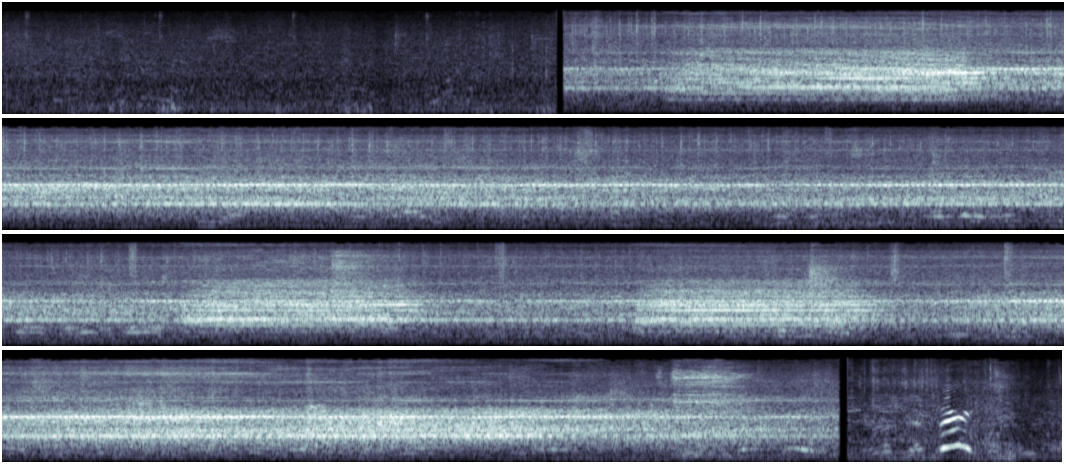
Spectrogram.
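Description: Model train sound system sounding a diesel horn: a long blast about five seconds in and two shorter ones later on. Between the blasts a steady pitched hum runs on as the model locomotive runs past.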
